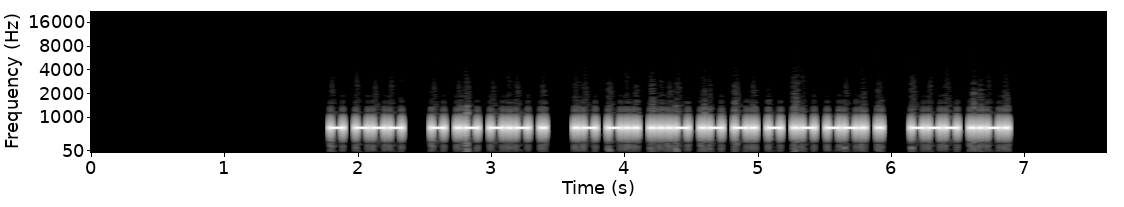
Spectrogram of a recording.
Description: Morse code, heard as a keyed tone, about 38 wpm, 700 Hz. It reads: TO TAKE ADVANTAGE OF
